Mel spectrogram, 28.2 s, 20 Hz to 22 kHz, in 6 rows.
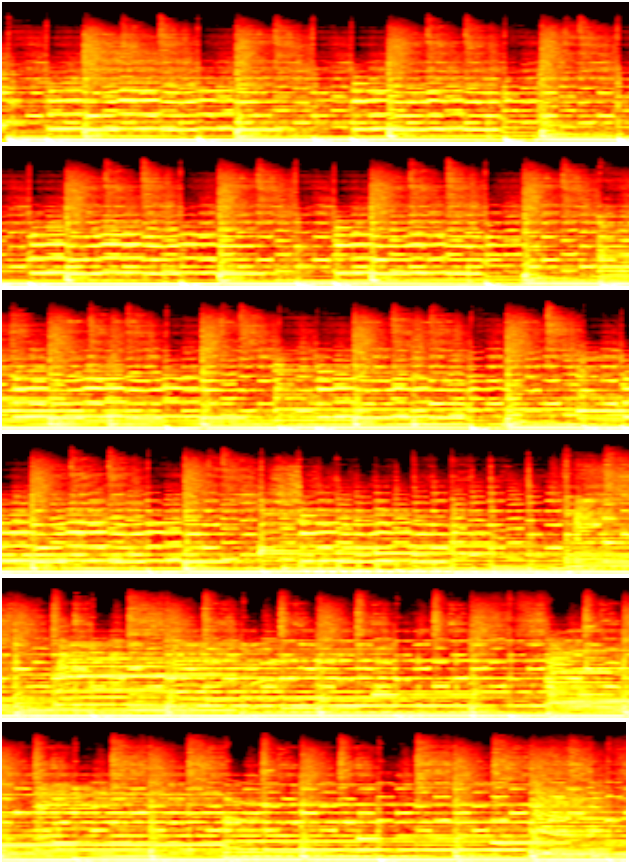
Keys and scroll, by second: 0.8 ctrl+space, 4.5 ctrl+space.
